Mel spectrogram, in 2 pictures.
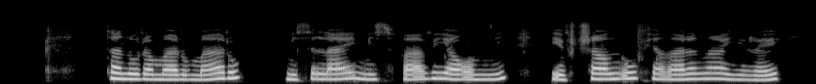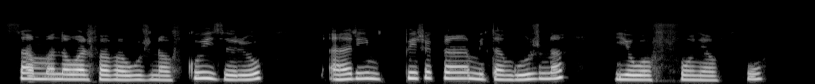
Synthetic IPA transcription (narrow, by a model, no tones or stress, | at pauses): t̪anuɾəmaɾumaɾu | misilajmisi̥v̥aviawamini | evi̥ʈ͡ʂamnufianaɾanəiɾaj | samimanawaɾiv̥avauɾinavu̥kuiziɾew | aɾimipeʈ͡ʂakəmit̪aŋɡuɾinə | iewafuv̥onavu̥ku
